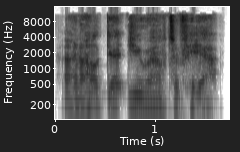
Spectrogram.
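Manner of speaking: ordinary delivery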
